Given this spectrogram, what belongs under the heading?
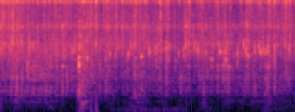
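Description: A large tomato sizzles and crackles steadily as it is sautéed in a hot pan for a Kerala-style fish curry, with an occasional stirring scrape. The sound is close, continuous and moderately loud, with no talking.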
